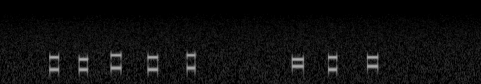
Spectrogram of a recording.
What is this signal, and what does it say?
DTMF, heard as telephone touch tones, dialled by hand, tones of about 100 ms. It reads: 21626 728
